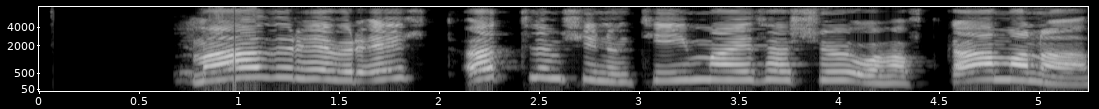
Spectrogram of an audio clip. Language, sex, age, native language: Icelandic, female, 30-39, Icelandic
